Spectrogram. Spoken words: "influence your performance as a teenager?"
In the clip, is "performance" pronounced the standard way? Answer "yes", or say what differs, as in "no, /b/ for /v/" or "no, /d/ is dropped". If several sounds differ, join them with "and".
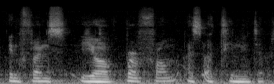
no, /n/ is dropped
